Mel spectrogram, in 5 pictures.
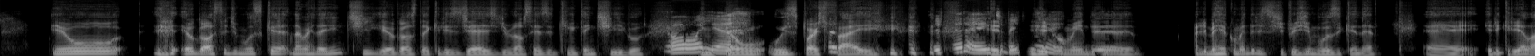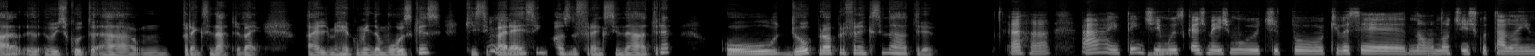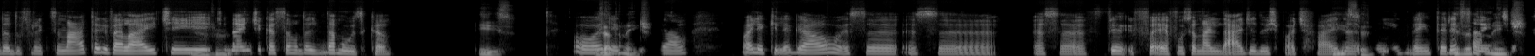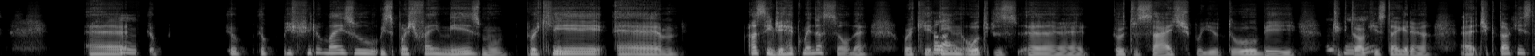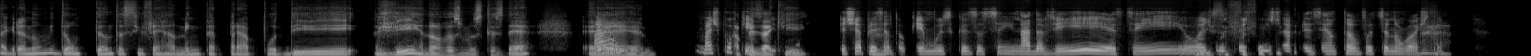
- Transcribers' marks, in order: tapping; chuckle; laugh; other background noise; surprised: "Ah"; laugh
- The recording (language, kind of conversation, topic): Portuguese, podcast, Como você descobre músicas novas atualmente?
